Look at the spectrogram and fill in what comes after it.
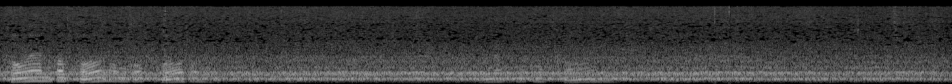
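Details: Apis cerana honey bees buzzing in a dense, even hum while people look for the colony's queen; men talk in Javanese over the drone at the start and again briefly later.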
